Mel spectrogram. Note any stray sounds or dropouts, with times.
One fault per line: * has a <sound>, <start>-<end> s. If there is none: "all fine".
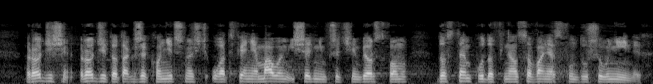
all fine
